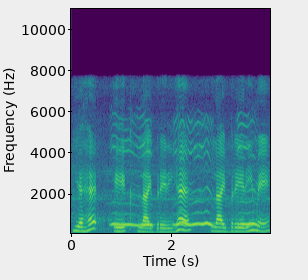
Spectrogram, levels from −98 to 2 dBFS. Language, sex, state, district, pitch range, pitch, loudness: Hindi, male, Punjab, Fazilka, 180-270 Hz, 200 Hz, -17 LUFS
